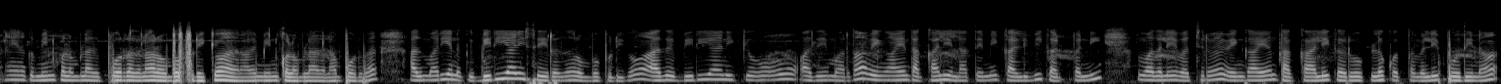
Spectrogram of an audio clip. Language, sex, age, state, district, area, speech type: Tamil, female, 18-30, Tamil Nadu, Nagapattinam, rural, spontaneous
